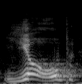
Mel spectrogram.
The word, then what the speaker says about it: Job: The name Job, which they don't have J's in Hebrew, it would be pronounced as a Y. So they would say Yob.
